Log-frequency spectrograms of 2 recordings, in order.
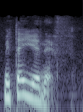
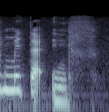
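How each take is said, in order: First: MetaINF with "INF" as French letter names i-enne-effe; INF spelled out. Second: MetaInf read as a word, "inf" as one syllable. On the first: Tutorial maker clarifying the folder name, INF spelled out. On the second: Tutorial maker naming the folder to delete, MetaInf as one word. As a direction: say MetaInf slowly, INF unspelled. Folder name said two ways. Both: Shown as a demonstration.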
